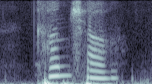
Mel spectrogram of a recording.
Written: cumshaw

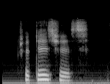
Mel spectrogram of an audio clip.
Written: prodigious

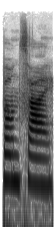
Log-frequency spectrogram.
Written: bonsai

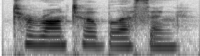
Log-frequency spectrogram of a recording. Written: toronto blessing

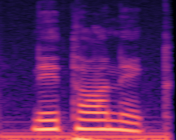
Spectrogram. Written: gnathonic

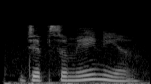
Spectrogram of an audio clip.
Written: dipsomania

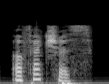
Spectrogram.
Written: affectious

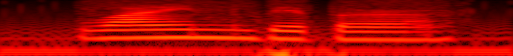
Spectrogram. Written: winebibber

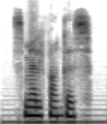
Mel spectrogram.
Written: smellfungus

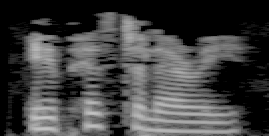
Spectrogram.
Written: epistolary

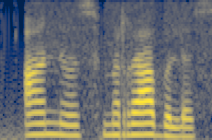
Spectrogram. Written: annus mirabilis

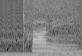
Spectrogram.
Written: tawny

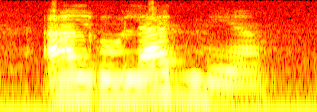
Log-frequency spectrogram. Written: algolagnia

